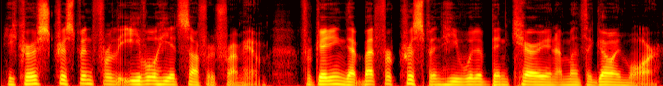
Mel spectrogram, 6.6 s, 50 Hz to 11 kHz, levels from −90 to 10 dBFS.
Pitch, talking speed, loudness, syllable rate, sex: 115 Hz, 235 wpm, -19 LUFS, 5.9 syllables/s, male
